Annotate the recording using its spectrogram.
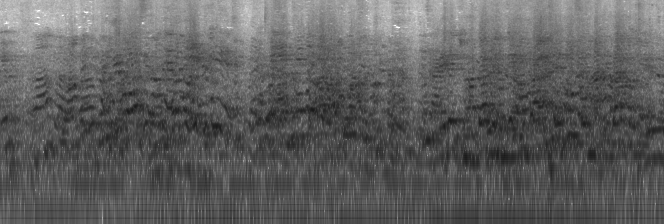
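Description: A roomful of women chattering over one another, many voices at once with laughter among them.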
